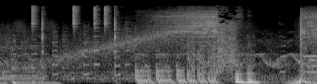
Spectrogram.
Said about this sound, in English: Got some sirens going off in there. Don't panic, people, we're fine.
